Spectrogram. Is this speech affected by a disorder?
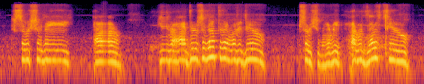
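Yes: spinal muscular atrophy; wheelchair.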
